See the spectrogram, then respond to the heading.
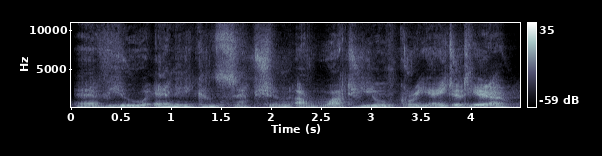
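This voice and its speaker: A man voicing a grave, indignant alien warrior elder in a game, gravelly, solemn and accusing. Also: deep voice, lively intonation, slow pace, exaggerated voice. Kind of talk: dramatic game dialogue. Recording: echoey, with music behind.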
